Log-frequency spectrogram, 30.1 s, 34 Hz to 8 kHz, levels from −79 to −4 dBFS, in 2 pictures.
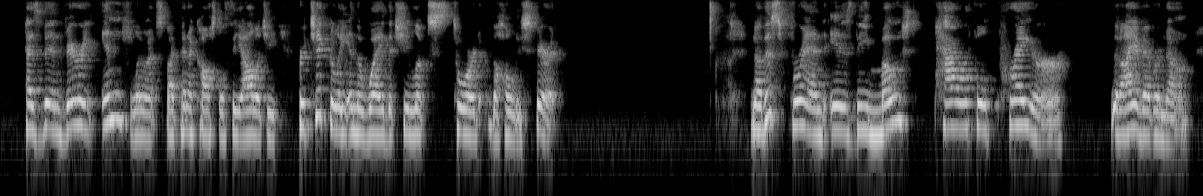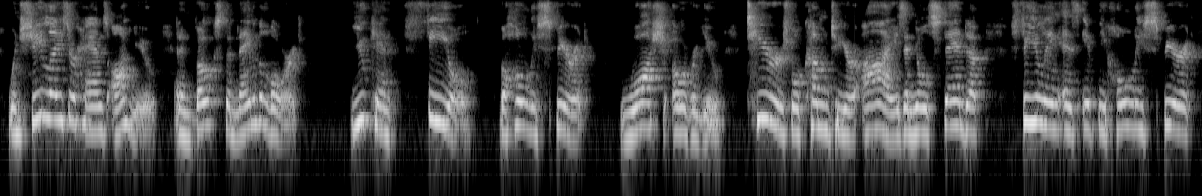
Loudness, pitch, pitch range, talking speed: -24 LUFS, 215 Hz, 190-245 Hz, 140 wpm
